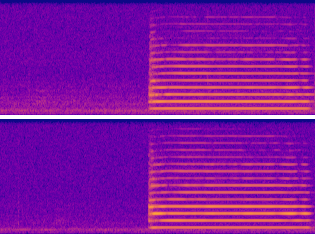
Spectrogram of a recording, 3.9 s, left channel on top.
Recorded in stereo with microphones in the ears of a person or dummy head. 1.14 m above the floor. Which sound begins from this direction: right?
A trumpet, at 1.9 s.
